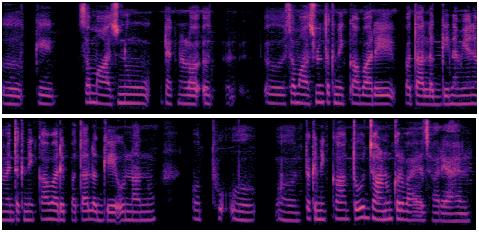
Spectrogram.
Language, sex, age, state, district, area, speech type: Punjabi, female, 18-30, Punjab, Faridkot, urban, spontaneous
